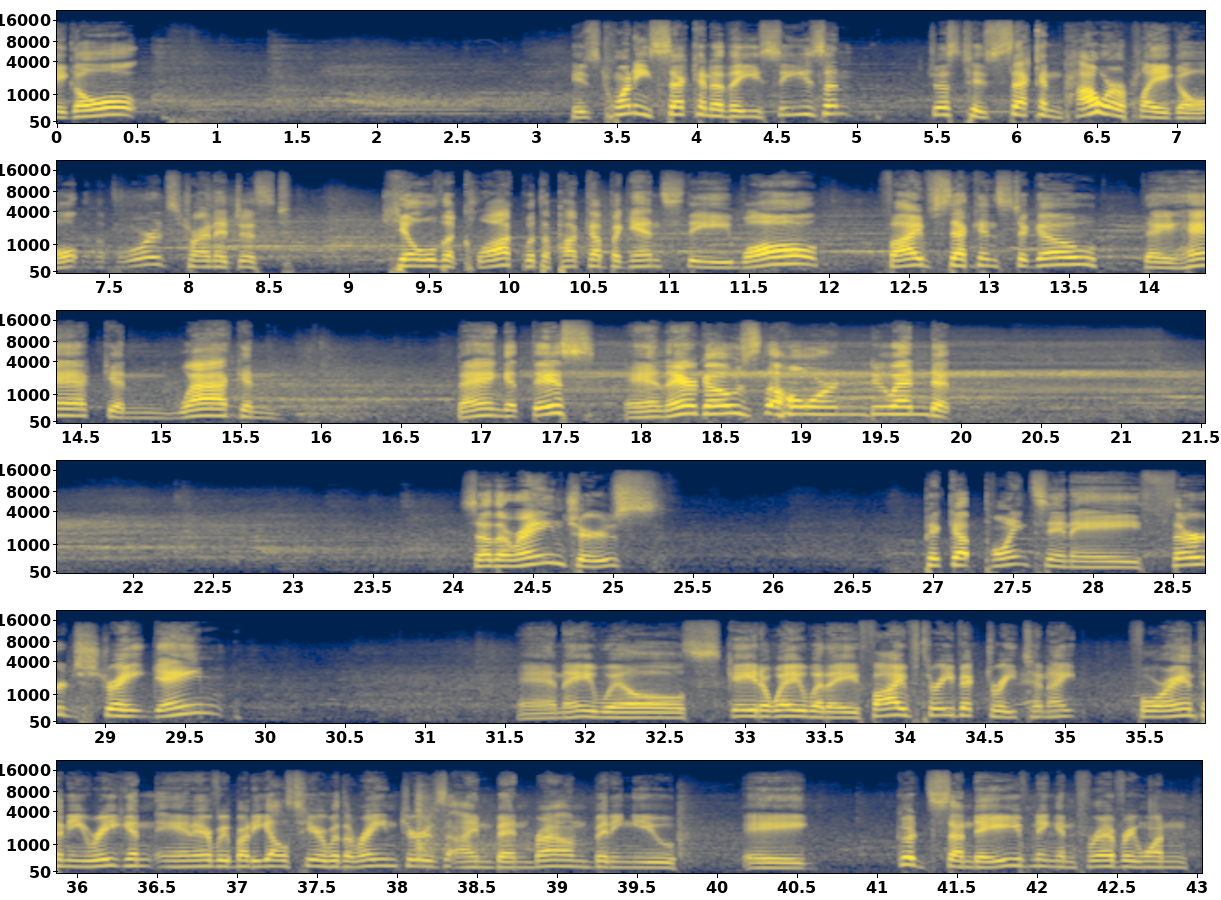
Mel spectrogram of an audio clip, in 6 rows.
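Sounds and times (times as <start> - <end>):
distant music with held notes: 0.0 - 22.6
low crowd noise: 0.0 - 43.0
arena horn echoing: 16.9 - 21.6.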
